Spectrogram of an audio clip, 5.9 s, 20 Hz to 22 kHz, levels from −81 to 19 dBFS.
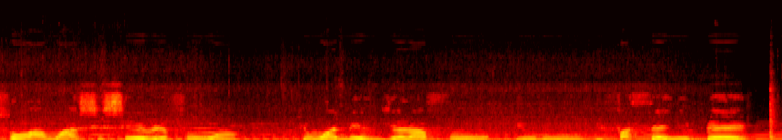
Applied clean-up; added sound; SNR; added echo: none; Engine; 15 dB; none.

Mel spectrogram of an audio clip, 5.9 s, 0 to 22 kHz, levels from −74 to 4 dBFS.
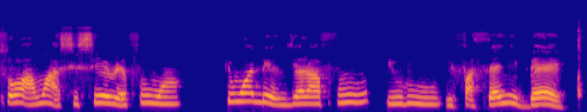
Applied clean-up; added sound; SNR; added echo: neural mask model Resemble Enhance denoiser.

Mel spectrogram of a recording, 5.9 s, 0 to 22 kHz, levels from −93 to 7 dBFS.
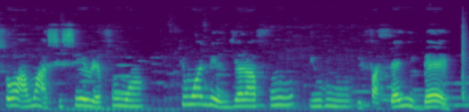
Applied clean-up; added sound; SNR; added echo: classical method log-MMSE.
